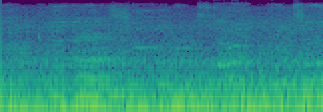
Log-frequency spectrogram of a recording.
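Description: Steady car-cabin road noise, a low rumble from driving on a wet motorway, with music playing over it.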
